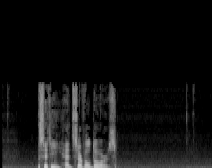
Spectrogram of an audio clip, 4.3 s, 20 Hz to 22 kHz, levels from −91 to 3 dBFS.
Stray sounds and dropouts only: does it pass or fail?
pass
